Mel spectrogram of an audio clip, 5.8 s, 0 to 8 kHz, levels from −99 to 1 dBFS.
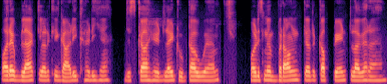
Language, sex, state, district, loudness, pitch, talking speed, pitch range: Hindi, male, Jharkhand, Palamu, -18 LUFS, 150 Hz, 235 wpm, 145-155 Hz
